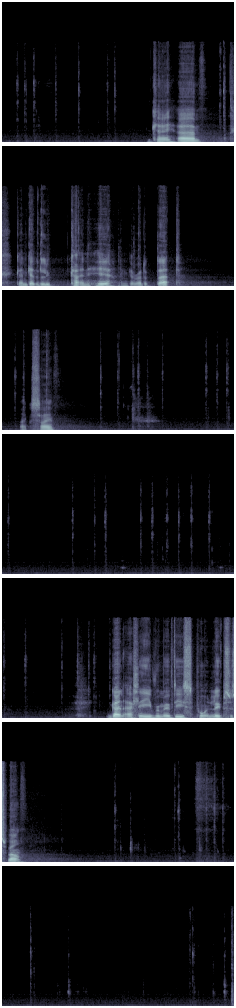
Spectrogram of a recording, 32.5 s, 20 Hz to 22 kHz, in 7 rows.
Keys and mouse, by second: 5.3-6.9 drag, 6.9 ctrl+x, 7.6-7.9 middle drag, 16.2-17.7 middle drag, 17.7 drag, 17.8 middle click, 17.9 click, 18.0 middle drag, 18.3-18.6 drag, 18.6 middle click, 22.9-24.6 middle drag, 25.8 ctrl+z, 29.2 ctrl+z, 32.3 ctrl+z.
